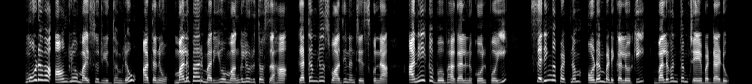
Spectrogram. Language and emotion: Telugu, neutral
